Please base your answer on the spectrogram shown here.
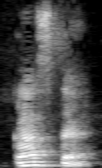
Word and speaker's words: Gloucester: you know pronounce as my sister but they pronounce Lester Lester okay Gloucester this one this one Gloucester Gloucester Gloucester for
